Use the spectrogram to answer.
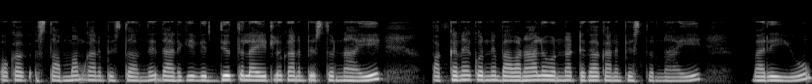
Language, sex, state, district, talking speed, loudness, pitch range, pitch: Telugu, female, Telangana, Nalgonda, 95 wpm, -19 LUFS, 185-200 Hz, 195 Hz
